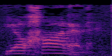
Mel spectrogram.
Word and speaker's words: Yohanan: We're going to go to Luke 1, Yohanan. – What? – It's always interesting with us. For some reason, we shorten the name into one John, one syllable. But his name is actually Yohanan, three syllables.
